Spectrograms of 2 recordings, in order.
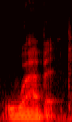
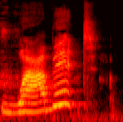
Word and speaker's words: wabbit: The word is wabbit. – Wabbit? – Wabbit. And I do not have an Elmer Fudd lisp, and it's not rabbit. – Can you spell it? – W-A-B-B-I-T.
